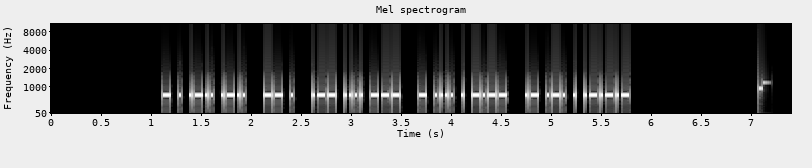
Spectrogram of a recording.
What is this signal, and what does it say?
Morse code, heard as a keyed tone, about 44 wpm, 700 Hz. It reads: TELL ME WHO THEY ARE.
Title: Sentences from Top 700 Words 45wpm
